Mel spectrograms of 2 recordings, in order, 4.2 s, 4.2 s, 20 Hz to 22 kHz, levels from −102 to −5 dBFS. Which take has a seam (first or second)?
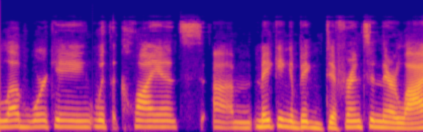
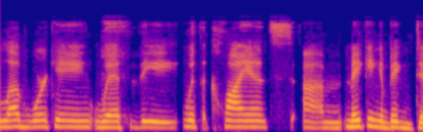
first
